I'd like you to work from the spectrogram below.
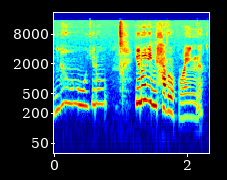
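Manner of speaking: high-pitched mock protest, falling as it speeds up; disbelieving refusal. Movie girl brushing off her boyfriend's promise, high mock disbelief. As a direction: push back in a high, incredulous voice.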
